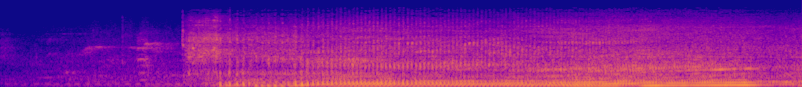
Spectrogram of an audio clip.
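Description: Motorcycle engine starting about a second and a half in, then running loudly with its pitch rising and falling as the bike pulls away.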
